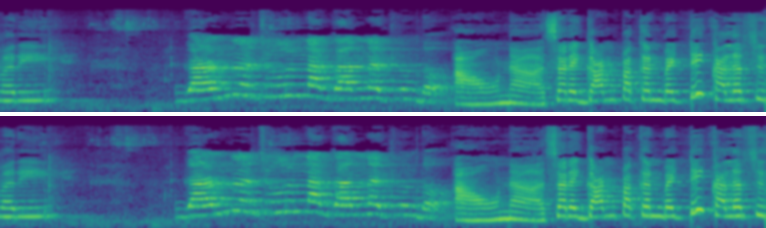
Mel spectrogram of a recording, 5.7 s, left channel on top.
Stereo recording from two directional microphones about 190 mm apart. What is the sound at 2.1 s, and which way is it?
A child's voice, 20° right (ahead or behind).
